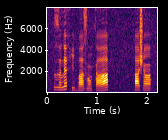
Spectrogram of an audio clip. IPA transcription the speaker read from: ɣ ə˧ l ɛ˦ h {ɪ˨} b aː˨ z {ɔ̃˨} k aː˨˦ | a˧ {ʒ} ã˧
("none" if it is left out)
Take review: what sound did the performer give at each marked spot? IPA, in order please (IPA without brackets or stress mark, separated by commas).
i˨, ɔ̃˨, ʃ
